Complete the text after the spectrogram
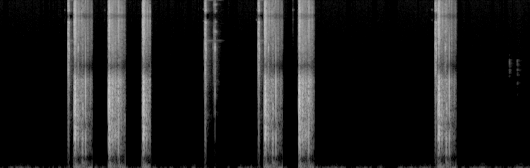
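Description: Short game sound effects burst out several times.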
